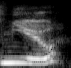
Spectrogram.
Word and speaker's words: mu: like moo cracks me up okay so that's mu that doesn't even look like a u right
